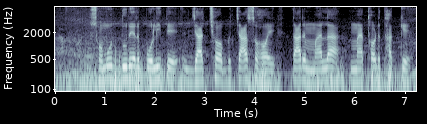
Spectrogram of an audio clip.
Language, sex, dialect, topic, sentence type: Bengali, male, Jharkhandi, agriculture, statement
